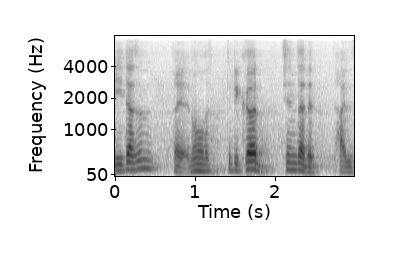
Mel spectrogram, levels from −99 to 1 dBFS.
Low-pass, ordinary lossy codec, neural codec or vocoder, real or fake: 7.2 kHz; none; codec, 16 kHz, 0.7 kbps, FocalCodec; fake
